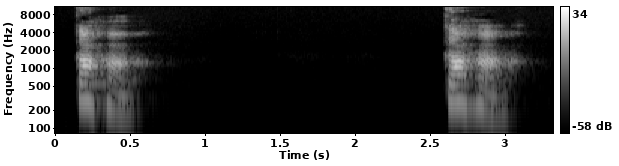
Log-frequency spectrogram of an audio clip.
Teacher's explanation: the sound is not n but nasal tone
